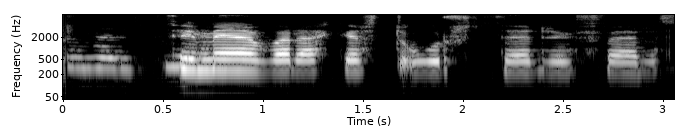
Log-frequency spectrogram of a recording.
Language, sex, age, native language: Icelandic, female, 11, Icelandic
